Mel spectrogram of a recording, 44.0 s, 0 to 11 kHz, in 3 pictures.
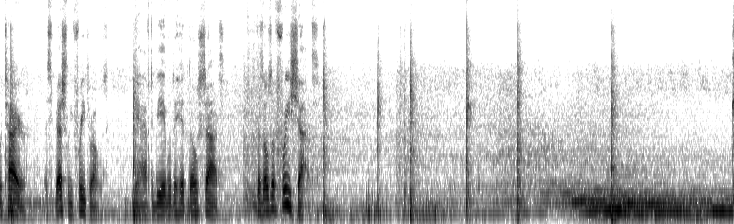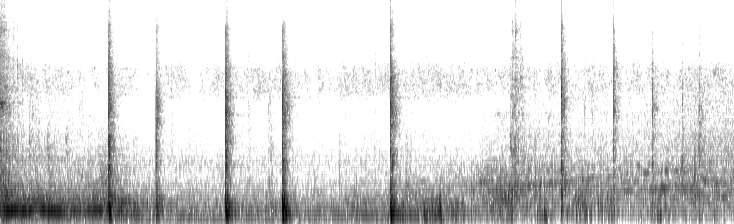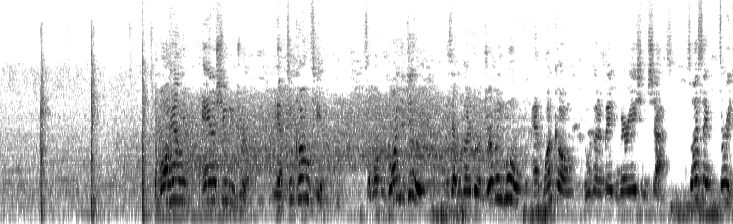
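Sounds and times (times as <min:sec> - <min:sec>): basketball bouncing on concrete: 0:00.1 - 0:00.5, 0:02.6 - 0:03.0, 0:06.4 - 0:06.7, 0:07.4 - 0:08.5, 0:09.2 - 0:10.6, 0:12.2 - 0:12.5, 0:16.8 - 0:18.2, 0:19.1 - 0:20.8, 0:22.5 - 0:22.9, 0:25.8 - 0:29.0, 0:30.1 - 0:31.4, 0:32.2 - 0:32.5.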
